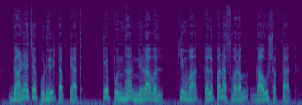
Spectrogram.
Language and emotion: Marathi, neutral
